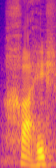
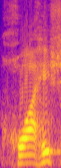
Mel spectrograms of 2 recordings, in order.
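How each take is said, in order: First: The word is said as it is spoken. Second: The word is said as it is spelled. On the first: This is how the word is actually said. "ख़्वाहिश बोलते हैं" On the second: This is how the word is written. "ख्वाहिश लिखते हैं"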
